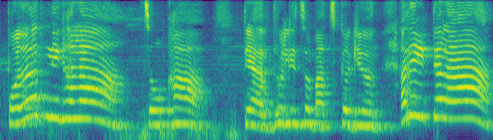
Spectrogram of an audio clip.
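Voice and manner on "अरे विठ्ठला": high, urgent calling out after someone running off. Acted. Chokha running after Vitthal with his sack, calling out high. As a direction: call his name higher and higher to stop him.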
